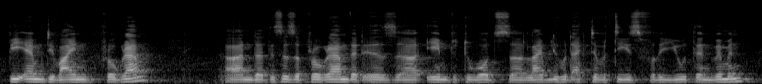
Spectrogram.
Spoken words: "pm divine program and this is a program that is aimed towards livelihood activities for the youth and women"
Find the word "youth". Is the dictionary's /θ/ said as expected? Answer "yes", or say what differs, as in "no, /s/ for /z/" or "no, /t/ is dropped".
no, /t/ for /θ/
